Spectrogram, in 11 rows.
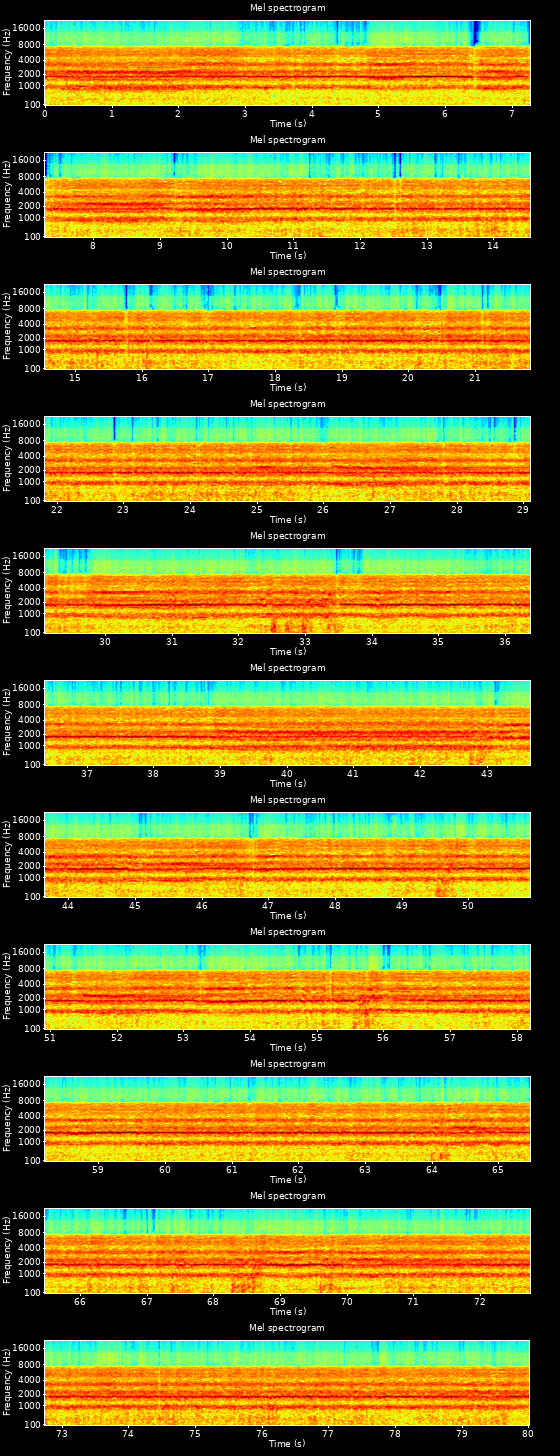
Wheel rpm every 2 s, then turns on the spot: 220, 230, 230, 220, 220, 220, 240, 230, 230, 230, 230, 230, 230, 220, 230, 210, 230, 230, 230, 220, 210, 210, 210, 230, 230, 230, 220, 230, 240, 230, 230, 230, 230, 240, 230, 220, 230, 230, 230, 230.
none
